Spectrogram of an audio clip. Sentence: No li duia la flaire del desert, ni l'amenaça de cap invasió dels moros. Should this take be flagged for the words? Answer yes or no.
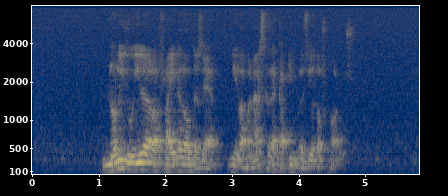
no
